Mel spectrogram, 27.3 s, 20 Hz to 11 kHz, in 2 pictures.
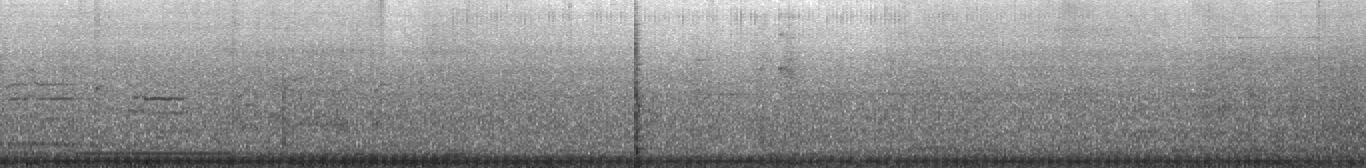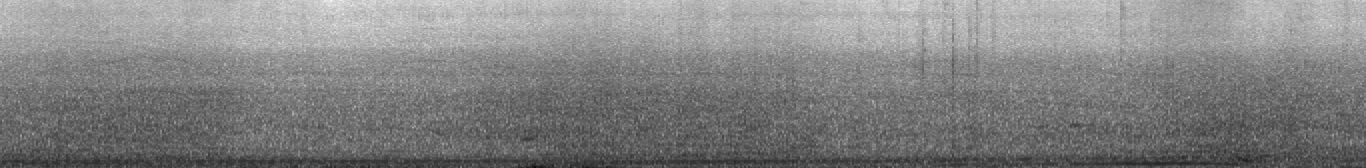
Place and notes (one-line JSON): {"title": "Norman Road, Deptford, London - Approaching Deptford Creek", "date": "2021-10-29 13:30:00", "description": "Sounds collected as part of an MA research project exploring phenomenological approaches to thinking about the aesthetics and stewardship of public space. A sound gathered at the turning point leading walkers towards Deptford Creek - a narrow, sheltered waterway; an inlet and offshoot of London's snaking River Thames -, one of the most biodiverse landscapes for its size in London, and one of the rare 2% of Tidal Thames’ river edges to remain natural and undeveloped. The Norman Road entrance to this urban eco-site is elusive, veiled by various luxury flat complexes the walker becomes an intruder, as the the line between public and pseudo-public space becomes increasingly blurred. To reach the turning, the walker must first venture through the cacophony of commuter traffic combined with a tireless flow of construction vehicles, symptomatic of the untiring development projects absorbing public spaces in the Creekside area.", "latitude": "51.48", "longitude": "-0.02", "altitude": "5", "timezone": "Europe/London"}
